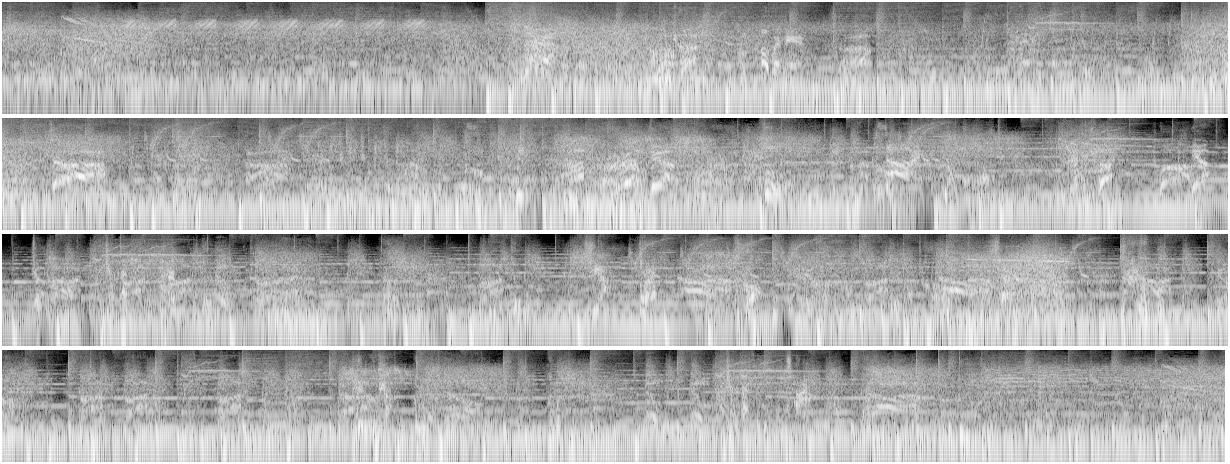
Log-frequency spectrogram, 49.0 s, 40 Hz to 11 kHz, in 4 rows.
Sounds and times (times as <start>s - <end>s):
Music: 0.0s - 49.0s.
